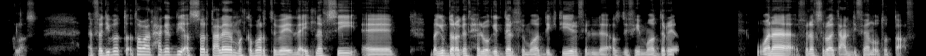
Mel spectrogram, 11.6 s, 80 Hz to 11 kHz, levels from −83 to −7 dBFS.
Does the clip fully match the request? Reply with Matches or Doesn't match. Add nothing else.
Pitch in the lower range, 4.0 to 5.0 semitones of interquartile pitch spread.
Matches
